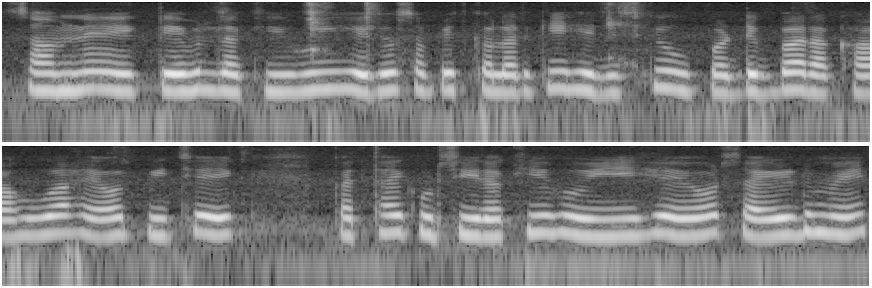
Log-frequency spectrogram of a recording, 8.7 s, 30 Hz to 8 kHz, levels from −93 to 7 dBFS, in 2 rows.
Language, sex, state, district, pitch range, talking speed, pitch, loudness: Hindi, female, Bihar, West Champaran, 225-240 Hz, 200 wpm, 230 Hz, -15 LUFS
